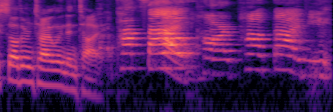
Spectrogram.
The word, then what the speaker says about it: ภาคใต้: Pak Thai.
